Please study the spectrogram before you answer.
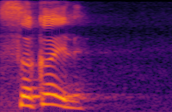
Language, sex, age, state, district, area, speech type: Goan Konkani, male, 30-45, Goa, Canacona, rural, read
